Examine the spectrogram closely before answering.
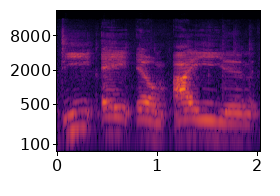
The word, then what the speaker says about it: Damien: So, the pronunciation of D-A-M-I-E-N is Damien. Pronunciation of D-A-M-I-O-N is Damian.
